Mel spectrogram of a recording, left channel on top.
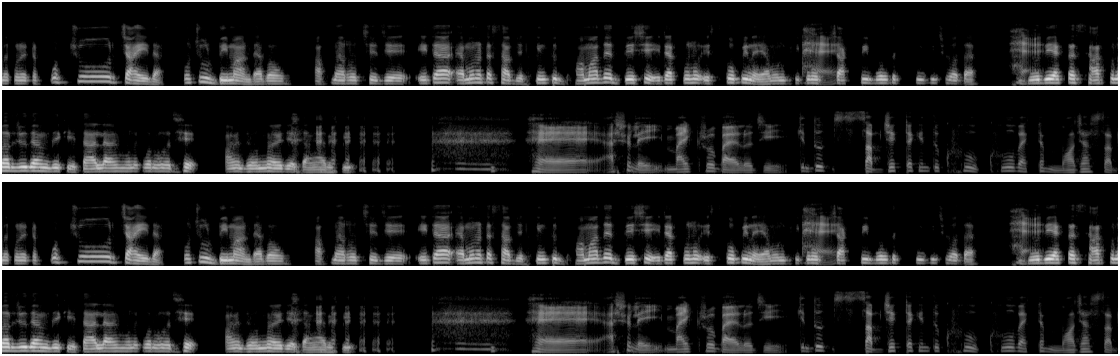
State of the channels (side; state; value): both; identical; correlation 1.00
